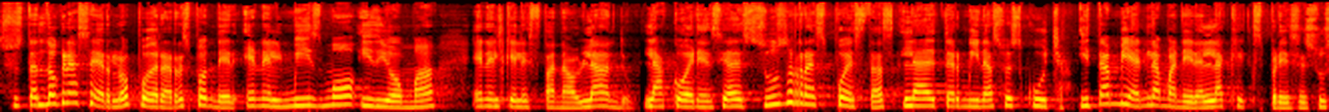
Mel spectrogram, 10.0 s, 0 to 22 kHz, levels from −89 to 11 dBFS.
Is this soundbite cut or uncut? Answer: cut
